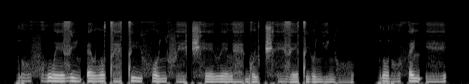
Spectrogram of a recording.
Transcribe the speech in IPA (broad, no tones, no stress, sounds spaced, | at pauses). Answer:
ɾ o̤ f o̤ w e z i ʎ ʔ ɛ ʊ̯ l o t ɛ̤ t i f o ʎ f e̤ t͡ʃʰ e β e l ɛ̤ ɡ o lʲ t͡ʃʰ e̤ z e t i ʊ̯ ʎ e̤ ʎ o̤ | ɾ o ɾ o̤ θ ɛ lʲ ʔ e̤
